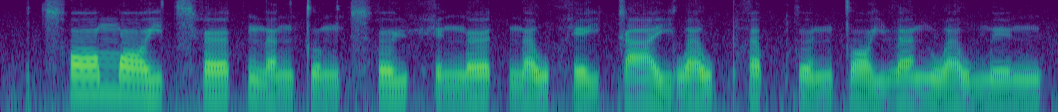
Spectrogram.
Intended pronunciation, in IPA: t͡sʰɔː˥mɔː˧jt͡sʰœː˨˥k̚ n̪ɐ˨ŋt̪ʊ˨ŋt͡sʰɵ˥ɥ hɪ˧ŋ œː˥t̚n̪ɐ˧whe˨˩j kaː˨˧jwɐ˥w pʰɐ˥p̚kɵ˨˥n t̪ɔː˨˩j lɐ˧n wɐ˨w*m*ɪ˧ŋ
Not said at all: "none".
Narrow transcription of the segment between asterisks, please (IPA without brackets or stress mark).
m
